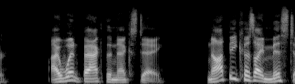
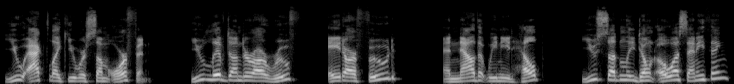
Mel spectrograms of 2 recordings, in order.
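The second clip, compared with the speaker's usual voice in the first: rising anger; 7 semitones higher than usual. A narrator's reading. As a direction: voice climbing higher and angrier. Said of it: "voice rising fast".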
